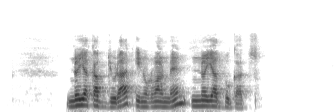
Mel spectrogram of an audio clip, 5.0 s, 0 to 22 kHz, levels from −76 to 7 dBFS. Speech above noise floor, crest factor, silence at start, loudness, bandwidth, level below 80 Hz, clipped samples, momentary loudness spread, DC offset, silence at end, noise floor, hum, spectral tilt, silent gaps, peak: 59 dB; 18 dB; 1 s; -18 LUFS; 7.2 kHz; -62 dBFS; under 0.1%; 14 LU; under 0.1%; 1.2 s; -77 dBFS; none; -6.5 dB/octave; none; -2 dBFS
